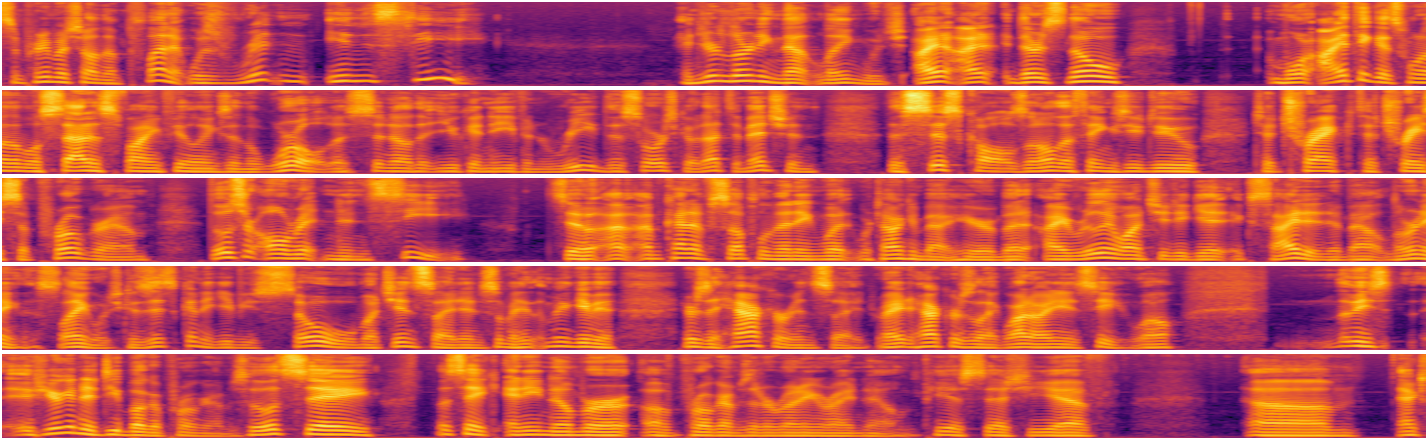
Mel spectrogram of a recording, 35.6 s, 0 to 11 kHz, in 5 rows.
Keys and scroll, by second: 0.0-35.6 typing.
